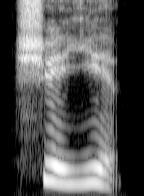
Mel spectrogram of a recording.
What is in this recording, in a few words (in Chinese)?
"血液", Chinese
